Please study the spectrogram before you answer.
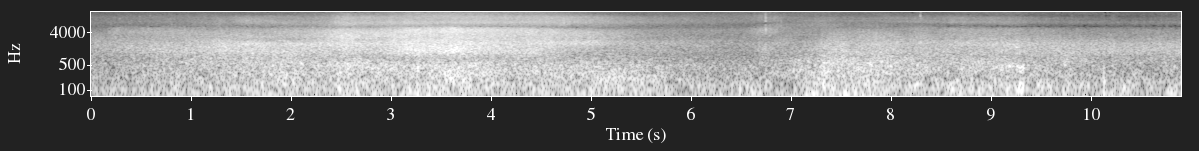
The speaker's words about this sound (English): So you're hearing the ocean behind me now.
